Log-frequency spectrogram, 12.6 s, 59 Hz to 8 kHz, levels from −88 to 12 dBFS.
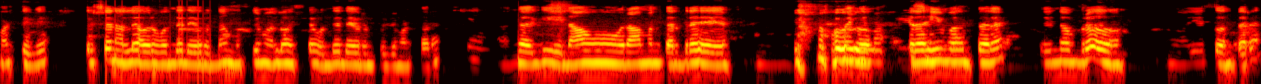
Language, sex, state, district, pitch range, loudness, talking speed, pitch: Kannada, female, Karnataka, Shimoga, 190-215 Hz, -20 LUFS, 100 wpm, 205 Hz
